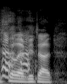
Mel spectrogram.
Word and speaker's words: Celebutard: And I hate to be that guy, but the other lipstick was Celebutard. – Oh, I'm saying it wrong. – Yeah, Celebutard. So as in celebrities.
